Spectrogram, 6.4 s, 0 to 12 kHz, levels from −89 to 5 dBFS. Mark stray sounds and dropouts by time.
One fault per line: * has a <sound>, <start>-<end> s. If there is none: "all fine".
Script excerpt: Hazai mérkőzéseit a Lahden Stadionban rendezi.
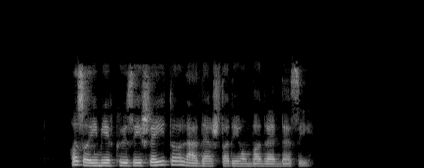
all fine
